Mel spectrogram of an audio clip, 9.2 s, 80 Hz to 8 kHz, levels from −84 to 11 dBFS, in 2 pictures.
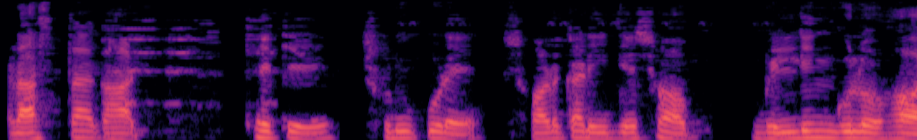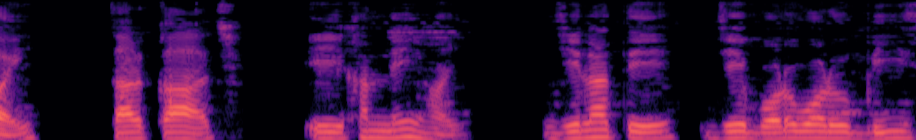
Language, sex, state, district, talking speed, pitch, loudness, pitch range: Bengali, male, West Bengal, Dakshin Dinajpur, 145 wpm, 130 Hz, -25 LUFS, 125-140 Hz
